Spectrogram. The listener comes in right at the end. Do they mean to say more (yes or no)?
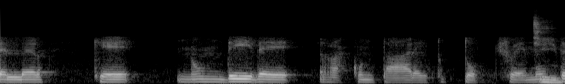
no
